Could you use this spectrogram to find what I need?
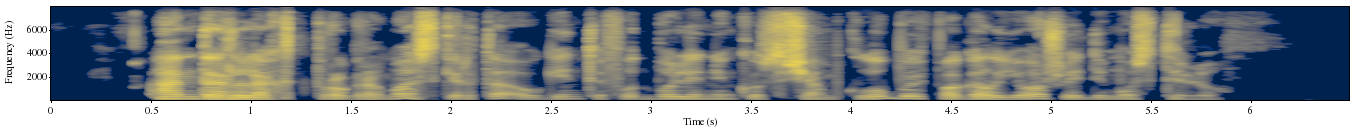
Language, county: Lithuanian, Kaunas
